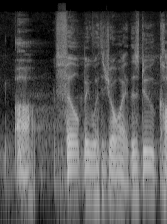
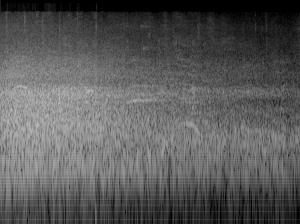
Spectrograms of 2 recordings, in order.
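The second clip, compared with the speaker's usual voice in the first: big laugh. Real, not acted. Audience roars.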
